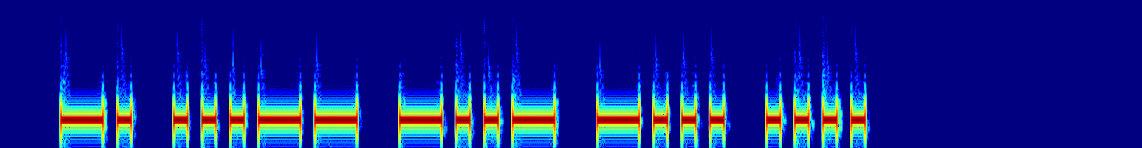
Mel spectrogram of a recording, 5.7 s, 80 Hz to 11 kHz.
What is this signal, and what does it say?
Morse code, heard as a keyed tone, about 17 wpm, 700 Hz. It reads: N3XBH
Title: USA Call Signs - 5 Characters - Repeated 2x - 17wpm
